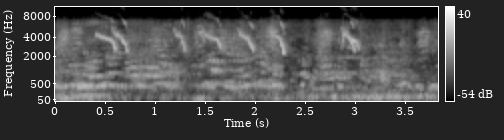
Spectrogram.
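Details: Backyard chickens, hens and roosters: a short run of shrill falling peeps, about two per second, over a soft mid-pitched murmur of clucking and faint low hum.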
